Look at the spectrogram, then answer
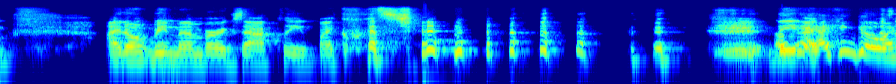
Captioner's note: laughing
